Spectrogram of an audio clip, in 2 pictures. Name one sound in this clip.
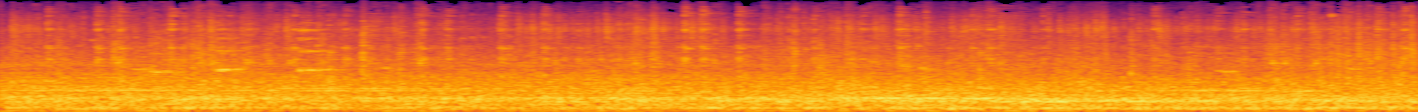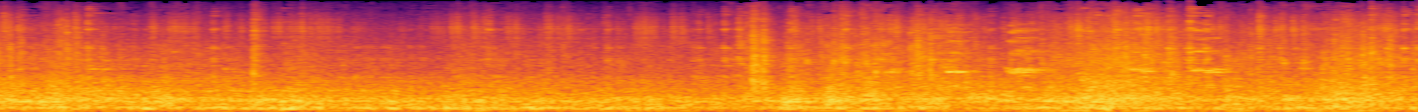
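Tram wheels squeal and screech on curved track.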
